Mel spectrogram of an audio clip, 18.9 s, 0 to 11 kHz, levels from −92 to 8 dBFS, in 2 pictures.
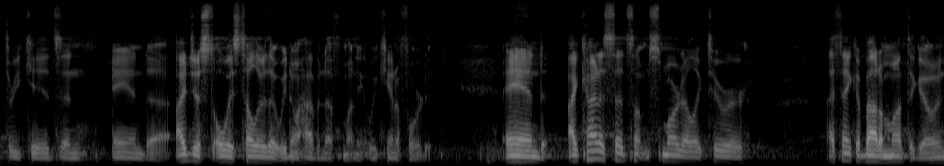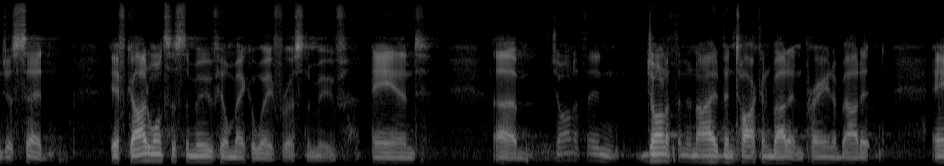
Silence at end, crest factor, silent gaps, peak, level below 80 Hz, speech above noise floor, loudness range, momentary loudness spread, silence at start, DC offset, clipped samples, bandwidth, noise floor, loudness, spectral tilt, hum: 0 s; 22 dB; none; -26 dBFS; under -90 dBFS; 32 dB; 3 LU; 15 LU; 0 s; under 0.1%; under 0.1%; 11 kHz; -80 dBFS; -48 LUFS; -3.5 dB/octave; none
